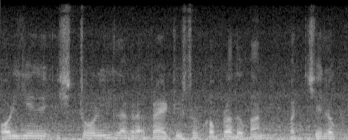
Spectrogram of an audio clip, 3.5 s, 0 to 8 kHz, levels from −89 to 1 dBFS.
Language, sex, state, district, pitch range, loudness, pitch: Hindi, male, Uttar Pradesh, Ghazipur, 115-135 Hz, -22 LUFS, 125 Hz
